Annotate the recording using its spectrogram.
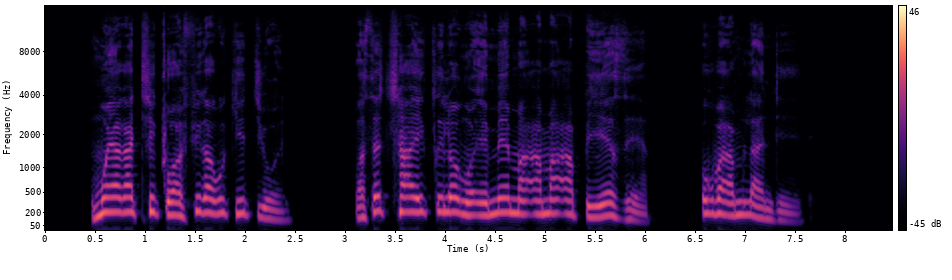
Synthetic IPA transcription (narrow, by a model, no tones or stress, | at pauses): umɔjaɣatʰiǁɔwafiɣaɣuɡ̥ʱid̥ʱioni | wasɛt͡ʃʰaiǀilɔŋɔɛmɛmaːmaːb̥ʱijɛzɛri | uɣuβaːm̩landʱɛːlɛ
